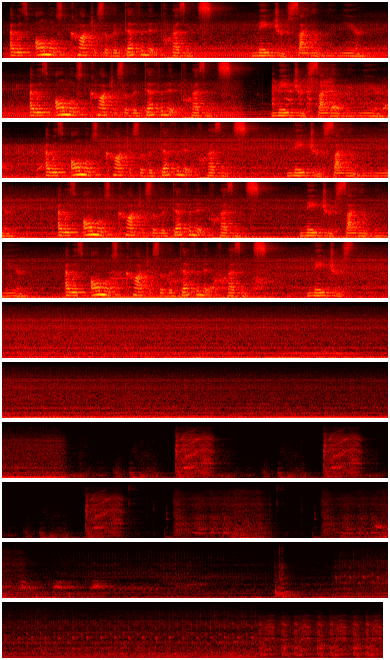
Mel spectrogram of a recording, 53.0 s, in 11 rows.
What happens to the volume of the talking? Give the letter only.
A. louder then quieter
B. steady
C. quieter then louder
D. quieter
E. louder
B.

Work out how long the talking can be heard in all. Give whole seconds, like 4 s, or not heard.
24 s.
